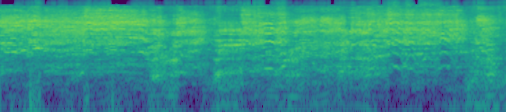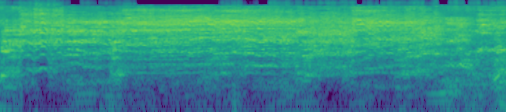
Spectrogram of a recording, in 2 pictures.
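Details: Pigs and piglets on a home farm being fed, a constant loud, harsh mass of squeals and grunts with no pauses, many animals calling at once.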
